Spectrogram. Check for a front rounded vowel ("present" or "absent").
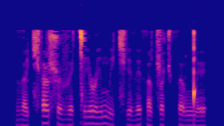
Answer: present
